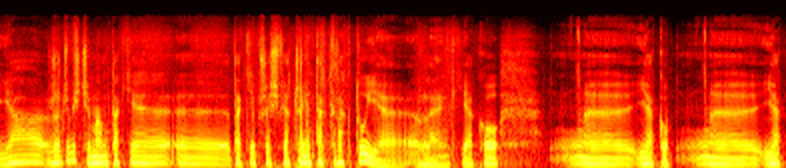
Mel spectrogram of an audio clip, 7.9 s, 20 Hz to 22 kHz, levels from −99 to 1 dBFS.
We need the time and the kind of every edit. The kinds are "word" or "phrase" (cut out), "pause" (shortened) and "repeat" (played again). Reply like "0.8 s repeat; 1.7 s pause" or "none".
6.7 s repeat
